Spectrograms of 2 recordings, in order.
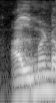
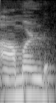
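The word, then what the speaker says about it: almond: आलमंड अपन बोलते हैं, आमंड उसका प्रोनाउंसिएशन होना चाहिए।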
